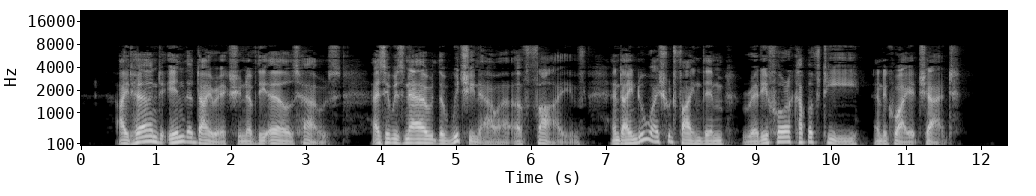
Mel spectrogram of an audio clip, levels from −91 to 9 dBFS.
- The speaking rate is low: No, average, 170 wpm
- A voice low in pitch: Yes, low, 100 Hz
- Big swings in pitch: Yes, wide, 7.3 semitones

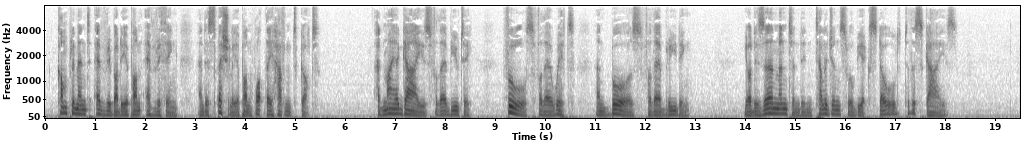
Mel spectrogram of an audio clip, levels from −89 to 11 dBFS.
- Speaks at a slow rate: Yes, slow, 110 wpm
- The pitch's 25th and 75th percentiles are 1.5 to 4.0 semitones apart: No, average, 5.2 semitones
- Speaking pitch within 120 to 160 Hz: No, very low, 95 Hz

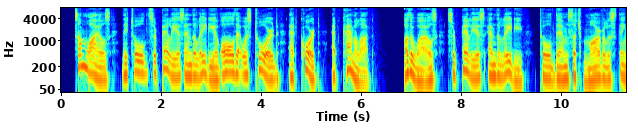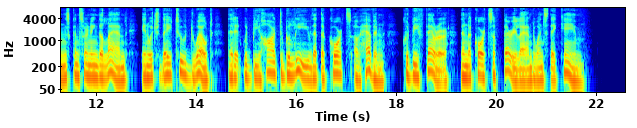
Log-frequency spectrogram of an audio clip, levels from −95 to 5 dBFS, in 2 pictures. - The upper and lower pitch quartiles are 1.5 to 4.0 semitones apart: No, average, 4.8 semitones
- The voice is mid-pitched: No, low, 110 Hz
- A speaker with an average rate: Yes, average, 160 wpm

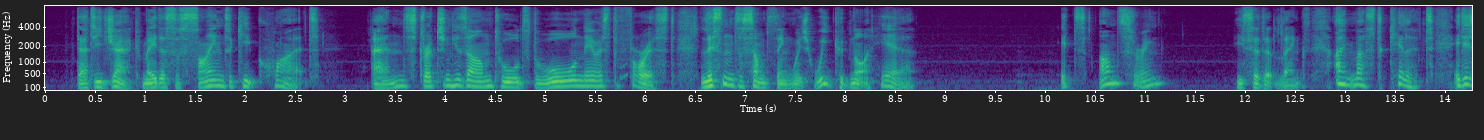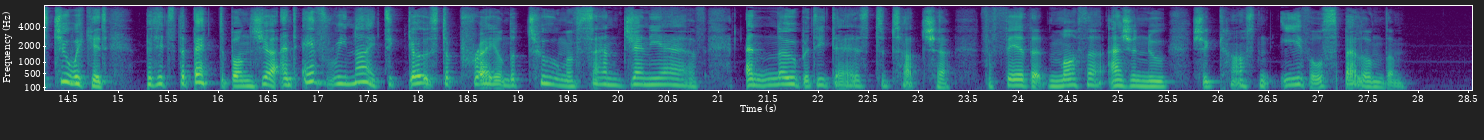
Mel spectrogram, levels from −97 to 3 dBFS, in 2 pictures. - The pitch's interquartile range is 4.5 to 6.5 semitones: Yes, average, 5.3 semitones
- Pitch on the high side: No, medium, 150 Hz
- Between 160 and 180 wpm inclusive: Yes, average, 165 wpm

